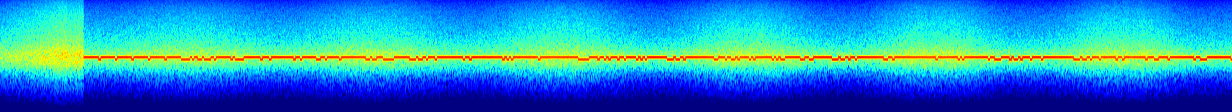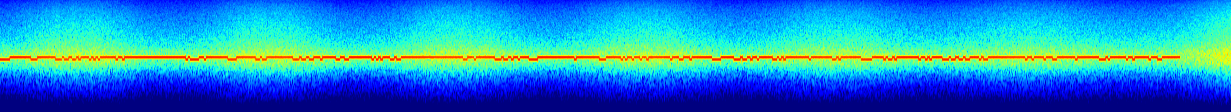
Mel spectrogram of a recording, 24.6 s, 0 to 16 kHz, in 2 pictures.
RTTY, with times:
2.3-4.0 EQ0LT
4.3-6.5 Q6TJ6
6.8-8.2 CGXSI
8.5-10.5 0XADK
10.9-12.8 Q7ATM
13.0-15.0 GY3OL
15.4-17.1 CIYLC
17.4-19.6 9MF7O
19.8-21.7 4GTDJ
21.9-24.0 LB7H7

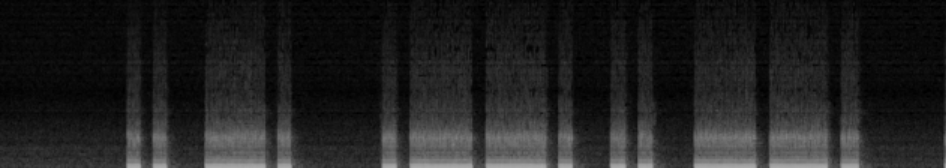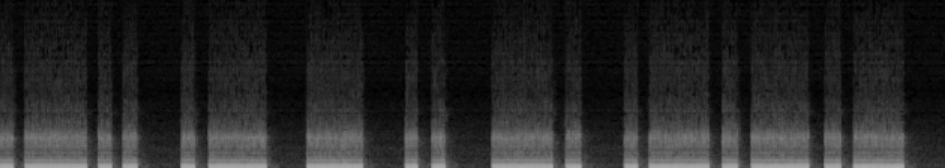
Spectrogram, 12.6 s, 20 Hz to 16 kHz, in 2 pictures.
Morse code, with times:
0.8-1.9 IN
2.6-5.7 PIG
6.3-12.3 LATIN.

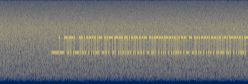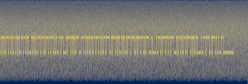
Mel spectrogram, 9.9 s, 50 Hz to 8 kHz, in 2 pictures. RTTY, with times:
1.6-1.8 LA
1.9-3.2 COSTELLAZIONE
3.3-3.4 E
3.5-4.1 FAMOSA
4.2-4.7 ANCHE
4.8-5.1 PER
5.2-5.4 IL
5.5-5.9 GRAN
6.0-6.6 NUMERO
6.7-6.9 DI
7.0-7.6 STELLE
7.8-8.3 NOVAE
8.4-9.5 OSSERVATE.

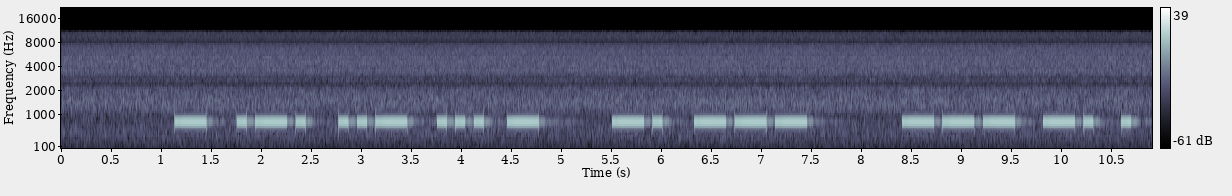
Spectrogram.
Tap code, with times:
none

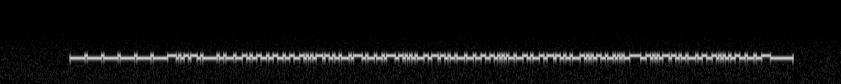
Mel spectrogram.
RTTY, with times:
2.2-3.2 72224
3.3-4.3 31347
4.5-5.5 18677
5.6-6.6 40654
6.8-7.8 24219

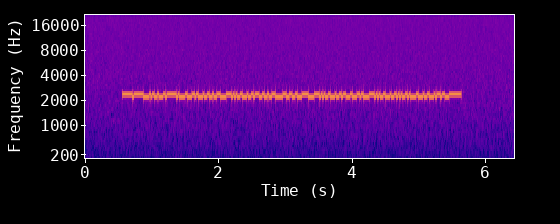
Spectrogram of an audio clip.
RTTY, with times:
1.4-1.7 EN
1.9-2.4 LOS
2.5-3.7 ULTIMOS
3.8-4.5 ANOS
4.7-5.0 SE
5.2-5.5 HA

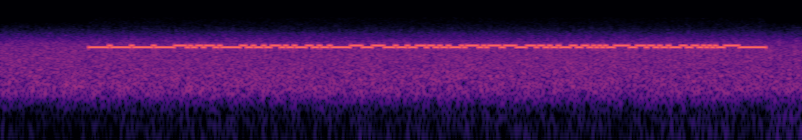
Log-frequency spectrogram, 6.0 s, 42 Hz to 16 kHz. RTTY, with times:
1.8-3.1 PA0OOQ
3.3-3.9 339
4.1-4.8 865
4.9-5.6 865

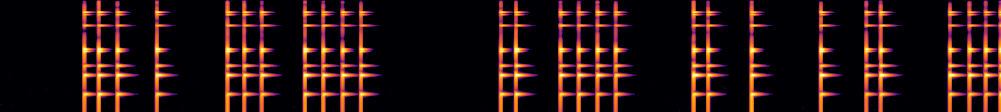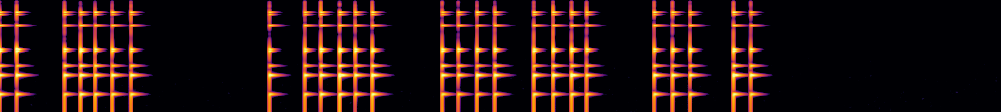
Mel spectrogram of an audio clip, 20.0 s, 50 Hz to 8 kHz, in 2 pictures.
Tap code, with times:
0.9-3.7 LO
5.0-11.4 IFBZ
12.7-17.6 ETM

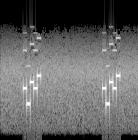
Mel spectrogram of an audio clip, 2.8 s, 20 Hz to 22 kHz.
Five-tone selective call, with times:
0.5-0.8 61860
2.0-2.4 61860

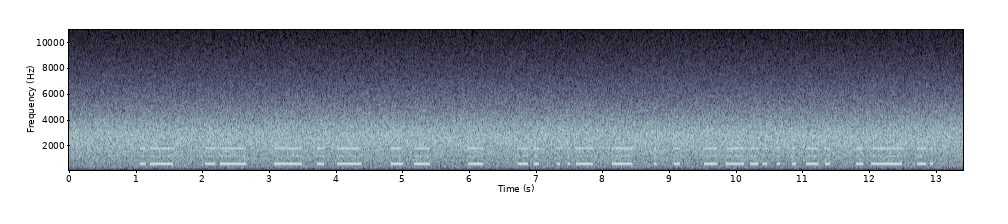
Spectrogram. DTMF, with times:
none

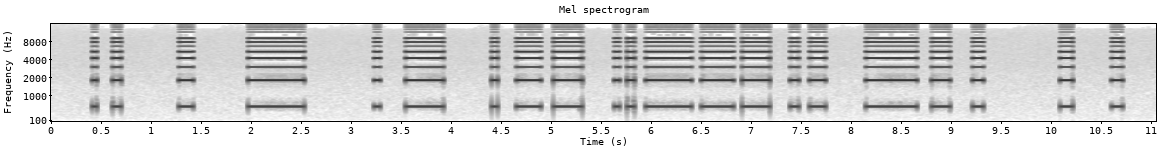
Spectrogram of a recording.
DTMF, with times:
none

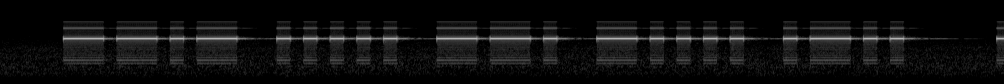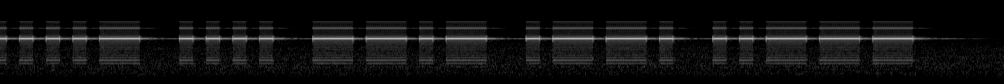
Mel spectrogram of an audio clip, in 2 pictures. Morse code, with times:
0.6-9.0 Q5G6L
10.0-19.2 4HQP2

